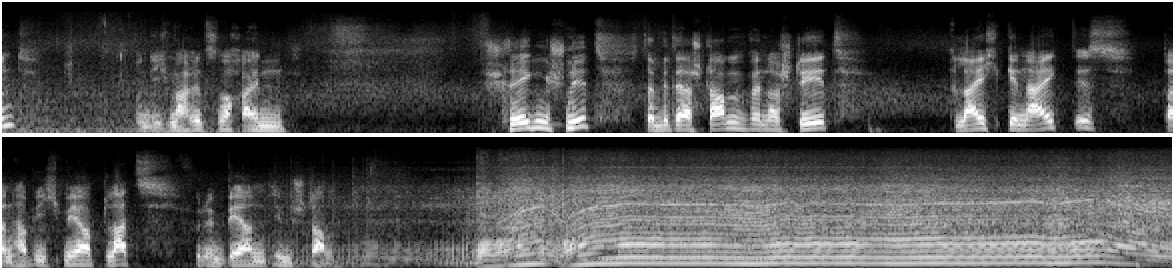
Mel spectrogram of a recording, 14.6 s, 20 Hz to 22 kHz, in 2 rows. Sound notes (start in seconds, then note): 9.0 chainsaw noise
